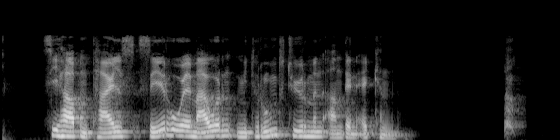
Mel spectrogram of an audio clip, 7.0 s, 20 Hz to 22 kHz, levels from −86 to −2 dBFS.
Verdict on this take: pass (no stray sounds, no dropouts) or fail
fail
